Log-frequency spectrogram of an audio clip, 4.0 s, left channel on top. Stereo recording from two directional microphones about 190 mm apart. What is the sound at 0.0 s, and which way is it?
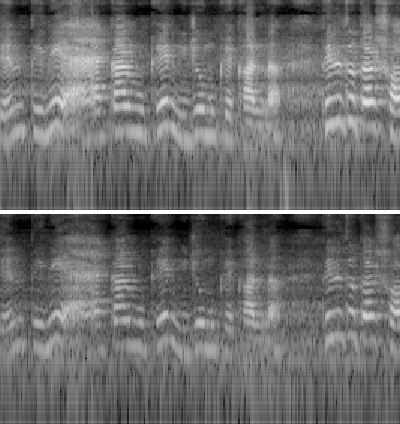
A woman's voice, 30° left (ahead or behind).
